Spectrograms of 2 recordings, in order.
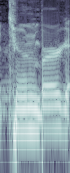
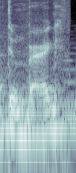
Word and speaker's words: Thunberg: that don't involve Greta Tunberg. Is there research that shows has she always said her name that way? Because I feel like somebody else just said Tunberg. Is that how you say it now?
